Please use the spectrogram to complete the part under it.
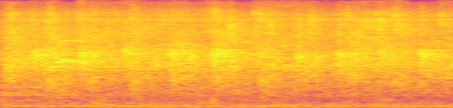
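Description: Steady applause from an audience at a Christmas celebration, a dense continuous patter of many clapping hands that stays even and fairly faint throughout.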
